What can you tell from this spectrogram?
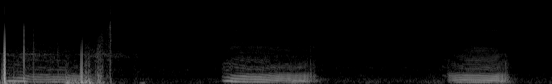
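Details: Domestic cat snoring indoors, a sleeping cat whose snores keep its owner awake; a couple of clicks open the clip, then two harmonic, droning snore bursts of about a second each, separated by quiet breathing pauses.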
